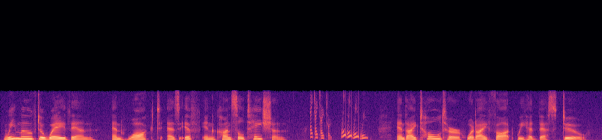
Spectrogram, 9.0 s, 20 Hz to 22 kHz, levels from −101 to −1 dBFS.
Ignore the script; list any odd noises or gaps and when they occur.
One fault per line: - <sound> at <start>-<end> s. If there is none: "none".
- chirp at 4.6-5.6 s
